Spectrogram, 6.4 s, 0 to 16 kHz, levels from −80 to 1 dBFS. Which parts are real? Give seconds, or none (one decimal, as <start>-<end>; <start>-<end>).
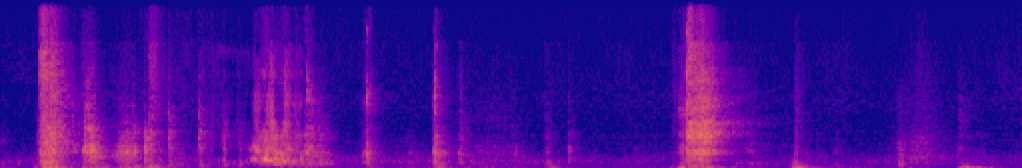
0.0-1.3; 1.9-6.4

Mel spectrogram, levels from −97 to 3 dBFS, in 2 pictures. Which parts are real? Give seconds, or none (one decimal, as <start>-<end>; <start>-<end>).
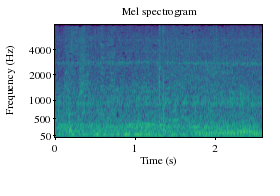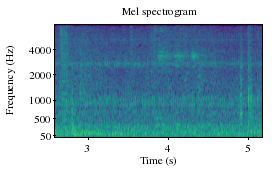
0.0-2.7; 4.4-5.2

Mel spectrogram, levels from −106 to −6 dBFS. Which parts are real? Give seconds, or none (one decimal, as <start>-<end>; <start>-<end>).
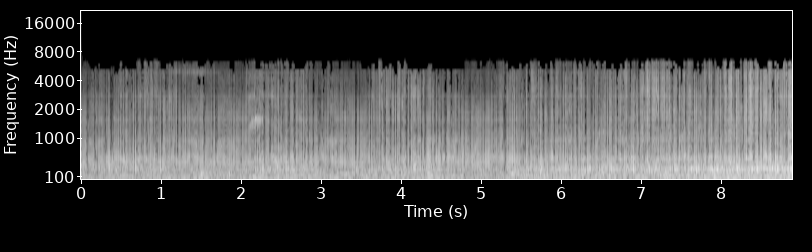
none

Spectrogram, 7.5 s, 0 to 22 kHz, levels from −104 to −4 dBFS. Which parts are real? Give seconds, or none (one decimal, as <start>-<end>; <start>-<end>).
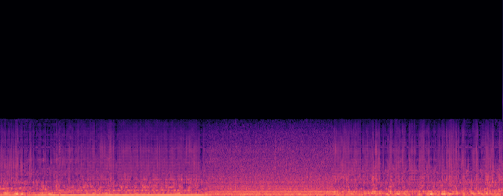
3.1-5.0

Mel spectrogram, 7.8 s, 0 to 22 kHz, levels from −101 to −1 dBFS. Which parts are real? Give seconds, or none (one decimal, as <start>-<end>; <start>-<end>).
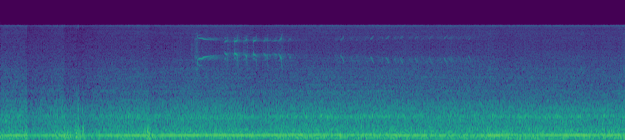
0.0-3.1; 4.8-6.5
